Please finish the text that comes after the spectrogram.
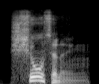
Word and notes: shortening: British English

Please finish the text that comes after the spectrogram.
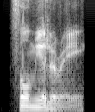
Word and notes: formulary: British English

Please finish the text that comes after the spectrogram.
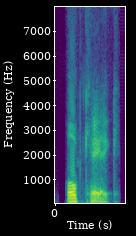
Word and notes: oatcake: American English

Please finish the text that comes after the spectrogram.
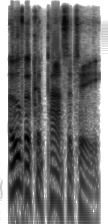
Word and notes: overcapacity: British English

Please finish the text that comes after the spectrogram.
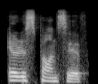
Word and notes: Irresponsive: Indian

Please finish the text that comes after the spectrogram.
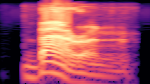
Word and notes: baron: British English

